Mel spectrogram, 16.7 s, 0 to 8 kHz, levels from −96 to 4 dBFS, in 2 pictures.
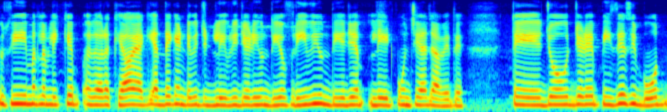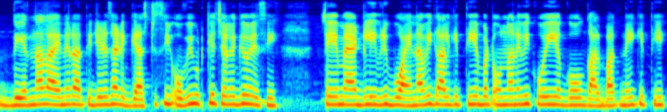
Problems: constant background noise, background conversations at intervals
